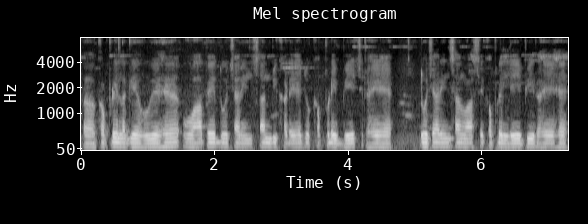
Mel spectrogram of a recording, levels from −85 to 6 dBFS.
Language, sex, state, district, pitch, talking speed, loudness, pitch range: Hindi, male, Gujarat, Gandhinagar, 105 Hz, 230 wpm, -16 LUFS, 100-110 Hz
